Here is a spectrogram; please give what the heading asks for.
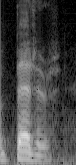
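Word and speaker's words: Bedwyr: The W is pronounced more like a double O, and the Y is an E sound. Yeah, it's a Bedr.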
